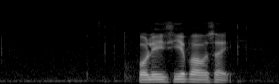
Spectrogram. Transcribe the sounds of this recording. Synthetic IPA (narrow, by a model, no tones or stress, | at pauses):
poliːsɪjɐpaʋɐsaːj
